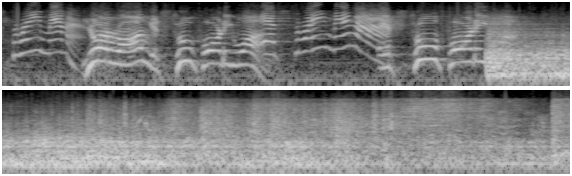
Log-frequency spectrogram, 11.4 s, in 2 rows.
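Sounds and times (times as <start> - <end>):
speech: 0.8 - 2.9, 3.8 - 5.4
time bomb explosion radio comedy sound effect: 4.9 - 11.3.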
